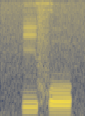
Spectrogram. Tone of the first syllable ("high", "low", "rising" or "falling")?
high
